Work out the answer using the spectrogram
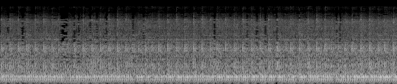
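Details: Craftsman (MTD) B2000 two-stroke blower after carb cleaning, carb kit and throttle trigger fix, idling about 2800 rpm while warming: steady, high buzz with no surging or misses; normal running.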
